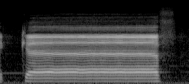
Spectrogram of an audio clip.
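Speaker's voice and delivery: کاف thin and light, drawn slow; thin kaaf. Shown as a demonstration. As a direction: keep کاف light at the front. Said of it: "اس کو باریک کر کے پڑھنا ہے".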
